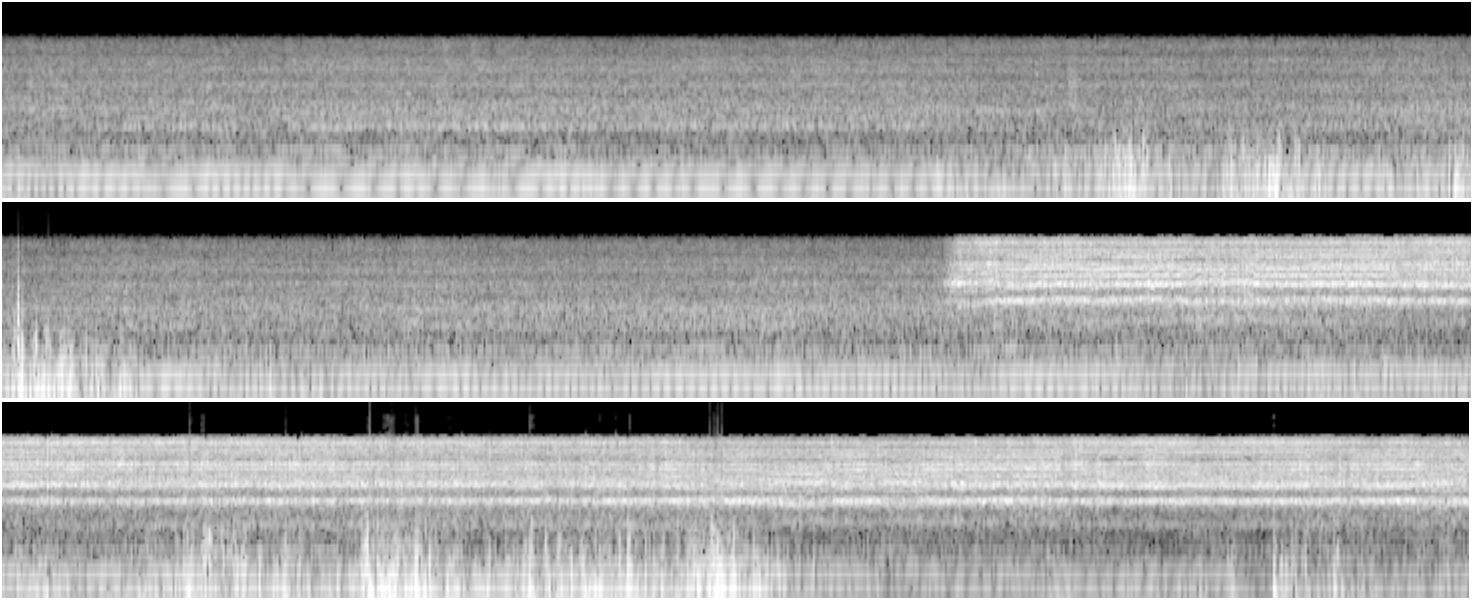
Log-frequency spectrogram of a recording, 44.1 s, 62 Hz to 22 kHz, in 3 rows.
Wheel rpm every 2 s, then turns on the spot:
0, 0, 0, 0, 0, 0, 0, 0, 0, 0, 0, 0, 120, 160, 160, 150, 150, 160, 150, 150, 150, 150.
none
